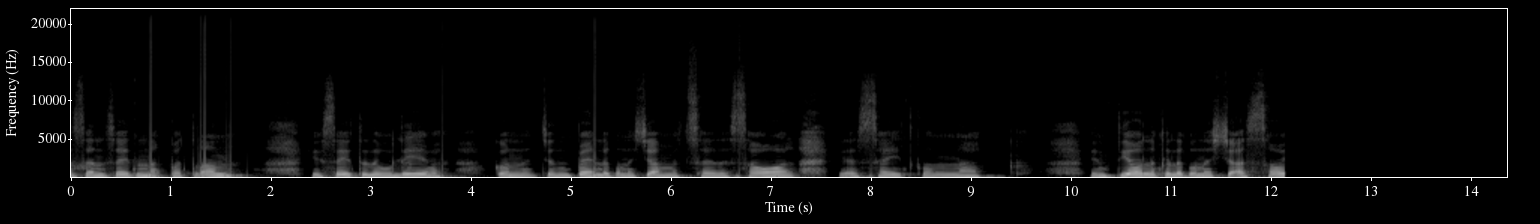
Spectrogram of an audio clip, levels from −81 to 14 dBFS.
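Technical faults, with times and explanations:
12.14 s to the end, audio dropout to silence: the speech cuts off mid-flow at 12.14 s and what follows, about 2.2 s, is dead digital silence right to the end of the clip, with no room tone or noise floor underneath. That total absence of background is the giveaway. The likely cause is the input dropping out, from a lost connection, a failed link or a mute, while the recorder kept writing silence, so whatever was said there is simply gone.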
